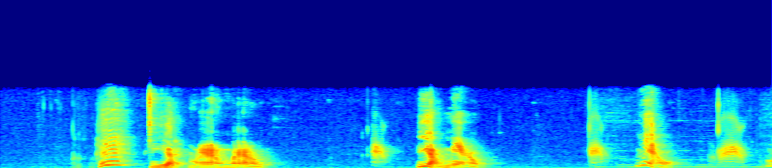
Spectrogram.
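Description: A cat meows loudly and repeatedly up close.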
